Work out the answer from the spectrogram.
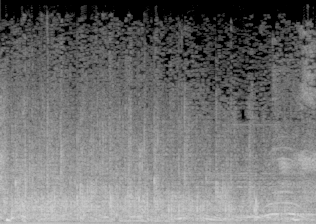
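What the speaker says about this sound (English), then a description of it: "Big round of applause." Restaurant dining room audience applauding after a marriage proposal, a steady wash of clapping throughout with hum underneath and voices calling out over it.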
